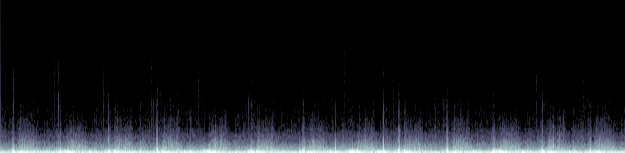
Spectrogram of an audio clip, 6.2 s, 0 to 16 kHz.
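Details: Baby sleep aid womb sound: steady muffled low heartbeat thumps at roughly 120–125 per minute over a constant whooshing white-noise background, as heard inside the womb.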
